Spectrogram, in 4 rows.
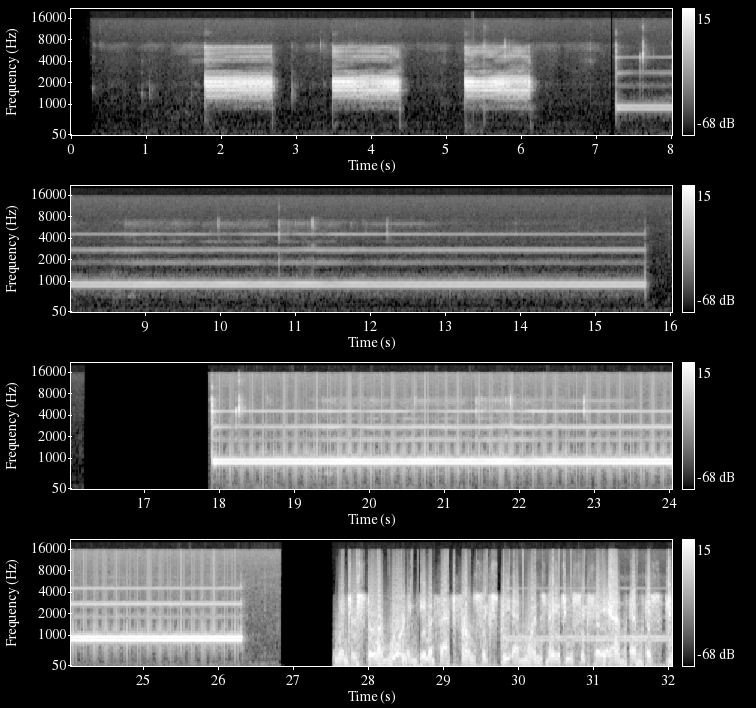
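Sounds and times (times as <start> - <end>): steady two-tone alert signal: 30.1 - 32.0
digital data tone bursts: 30.3 - 32.0.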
